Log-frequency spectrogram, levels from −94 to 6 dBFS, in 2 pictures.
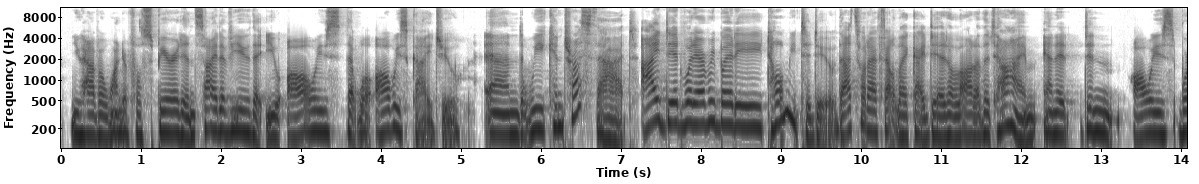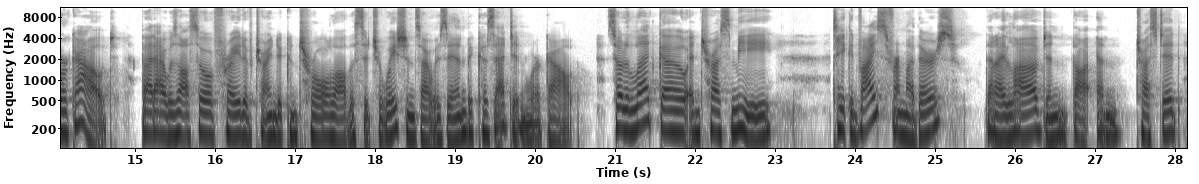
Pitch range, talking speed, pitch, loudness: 155-195 Hz, 180 wpm, 170 Hz, -17 LUFS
